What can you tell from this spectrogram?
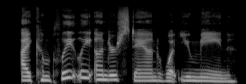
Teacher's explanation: Emphasize completely and understand.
